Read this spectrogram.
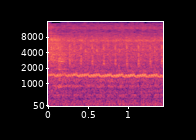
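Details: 2008 Hummer H3 idling with shorted ignition coil number 5 unplugged, as it blew fuse 33 and caused a crank-no-start. Lumpy, uneven idle with a thin whine on top, missing on that cylinder until the coil is replaced.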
